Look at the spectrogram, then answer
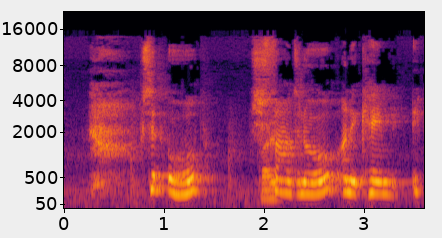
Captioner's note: gasps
